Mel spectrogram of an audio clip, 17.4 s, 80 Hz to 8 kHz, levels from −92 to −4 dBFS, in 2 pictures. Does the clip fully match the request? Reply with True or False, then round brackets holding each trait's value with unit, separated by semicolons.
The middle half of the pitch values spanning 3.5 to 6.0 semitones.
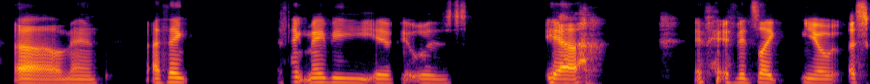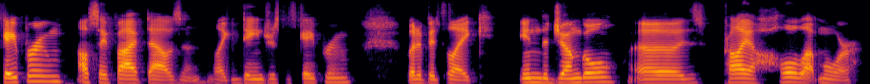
False (2.7 semitones)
